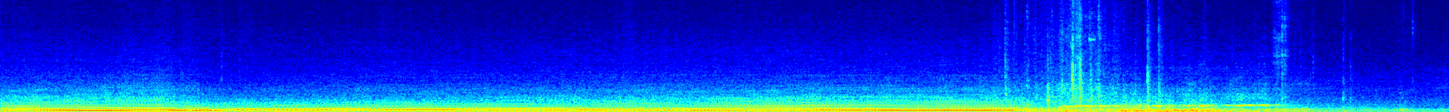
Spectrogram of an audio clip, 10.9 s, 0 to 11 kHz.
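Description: A 6.4-litre HEMI V8 in a Ram 2500 pickup pulls hard under acceleration, heard from inside the cab. Its pitch dips about a second and a half in, then climbs steadily. Near the end the engine note drops away, leaving a higher rising whine with a few clicks as the sound fades.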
